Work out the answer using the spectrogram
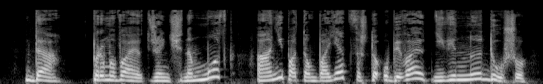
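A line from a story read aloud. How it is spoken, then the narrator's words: Sharp cutting retort. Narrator (Russian): резко припечатала Марго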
